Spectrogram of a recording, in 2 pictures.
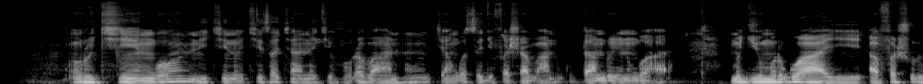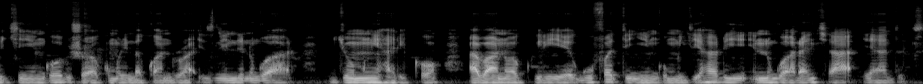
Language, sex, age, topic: Kinyarwanda, male, 18-24, health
